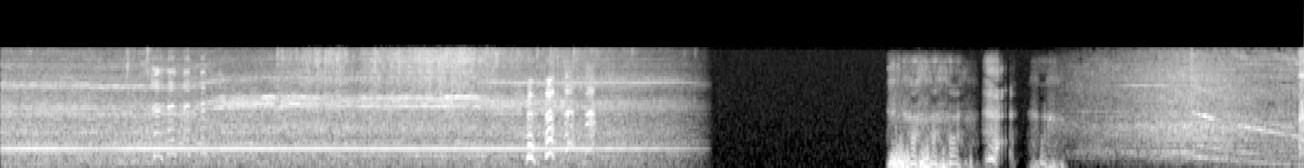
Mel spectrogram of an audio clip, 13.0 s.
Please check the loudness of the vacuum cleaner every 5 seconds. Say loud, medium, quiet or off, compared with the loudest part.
loud, loud, medium.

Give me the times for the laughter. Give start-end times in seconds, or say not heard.
1.4-2.2, 5.2-6.0, 8.8-10.7.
